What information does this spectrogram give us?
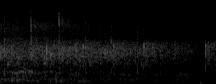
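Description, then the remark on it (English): A crowd claps steadily, a dense wash of many hands applauding at moderate volume, sustained without a clear ending. “I have another friend, and he was the president of, I mean, you don't really need to clap for that. I don't really like it when people applaud me, so.”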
